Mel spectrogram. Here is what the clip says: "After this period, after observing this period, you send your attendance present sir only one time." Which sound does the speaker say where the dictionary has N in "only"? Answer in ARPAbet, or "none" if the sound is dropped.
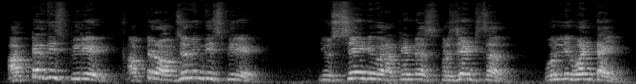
N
